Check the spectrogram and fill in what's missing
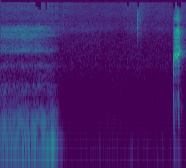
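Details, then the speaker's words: A dog lying very close to the phone gives a single low, rattling snore while sleeping, then quiet and a brief soft rustle. "Désolé pour le ronflement, mon chien s'est allongé très près du téléphone et on l'entend juste, mais c'est comme ça que ça m'arrive, Cami."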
